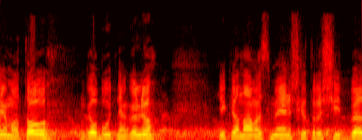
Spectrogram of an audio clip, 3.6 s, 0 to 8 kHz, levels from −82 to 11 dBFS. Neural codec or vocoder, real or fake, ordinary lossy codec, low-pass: none; real; MP3, 64 kbps; 7.2 kHz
